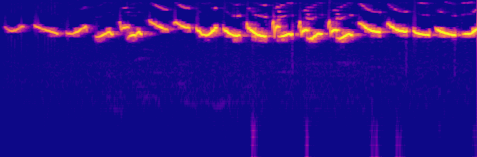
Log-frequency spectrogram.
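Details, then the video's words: A female chestnut-bellied seed finch (curió), calling persistently to solicit mating, gives a rapid run of high, slurred chirps, about four a second, dipping and rising in pitch, against a quiet background. "Curió Cantando e Chamando Muito - Fêmea de curió pedindo gala"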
